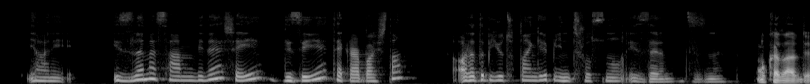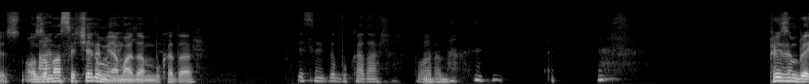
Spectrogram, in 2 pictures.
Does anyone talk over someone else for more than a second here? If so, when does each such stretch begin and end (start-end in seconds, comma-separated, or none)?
8.5-9.8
